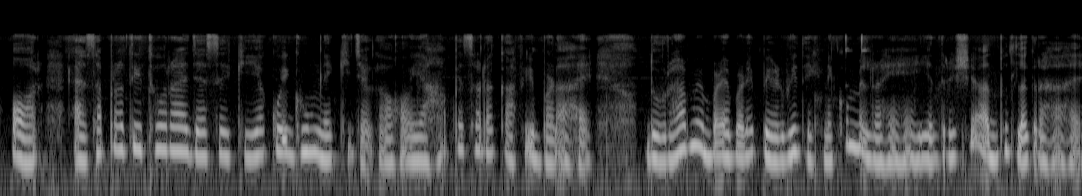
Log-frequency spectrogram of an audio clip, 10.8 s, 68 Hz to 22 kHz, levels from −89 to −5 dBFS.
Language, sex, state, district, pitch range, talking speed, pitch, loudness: Hindi, female, Rajasthan, Nagaur, 195-245 Hz, 205 wpm, 215 Hz, -38 LUFS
